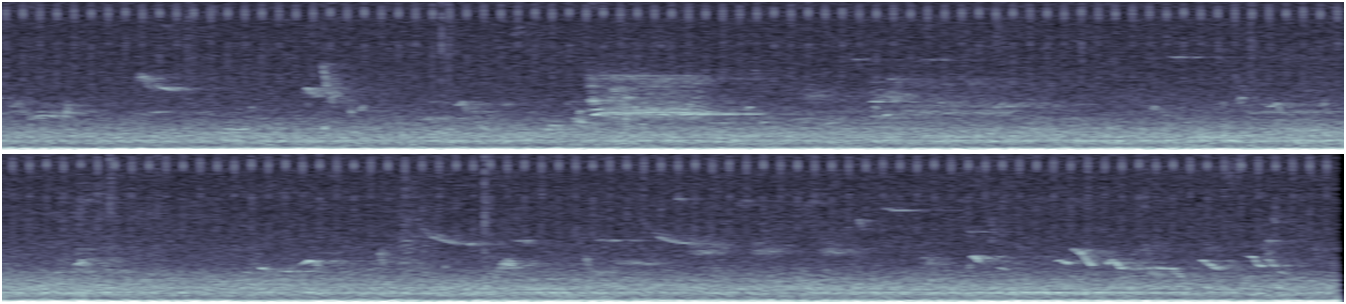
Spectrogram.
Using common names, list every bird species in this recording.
Gray Catbird, Red-winged Blackbird, Song Sparrow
